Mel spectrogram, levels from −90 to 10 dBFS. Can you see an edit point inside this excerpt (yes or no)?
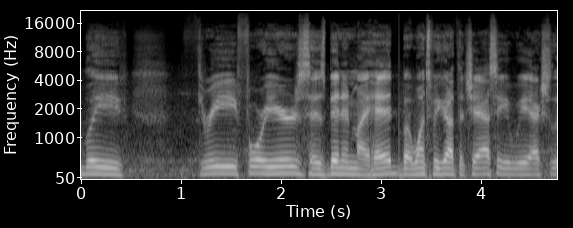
yes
